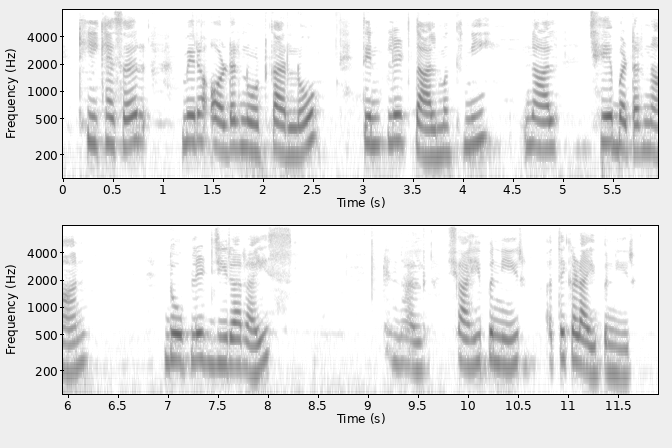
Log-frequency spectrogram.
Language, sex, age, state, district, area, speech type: Punjabi, female, 18-30, Punjab, Shaheed Bhagat Singh Nagar, urban, spontaneous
